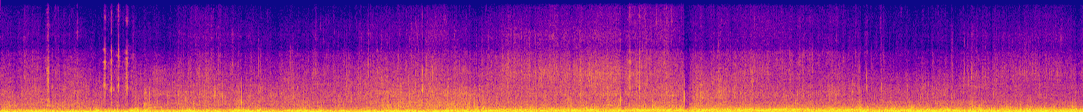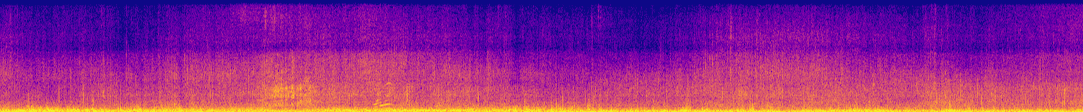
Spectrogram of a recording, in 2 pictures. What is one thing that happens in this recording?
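Bicycle tyres roll and crunch over a gravel track.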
